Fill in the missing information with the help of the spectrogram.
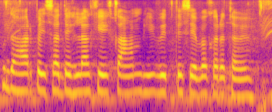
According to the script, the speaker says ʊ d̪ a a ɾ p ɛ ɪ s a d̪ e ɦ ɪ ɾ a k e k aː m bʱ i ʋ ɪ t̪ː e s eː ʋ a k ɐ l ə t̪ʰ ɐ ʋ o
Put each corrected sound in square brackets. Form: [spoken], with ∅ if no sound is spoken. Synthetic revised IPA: ʊ d̪ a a ɾ p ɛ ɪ s a d̪ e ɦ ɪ [l] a k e k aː m bʱ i ʋ ɪ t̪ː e s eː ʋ a k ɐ [ɾ] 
